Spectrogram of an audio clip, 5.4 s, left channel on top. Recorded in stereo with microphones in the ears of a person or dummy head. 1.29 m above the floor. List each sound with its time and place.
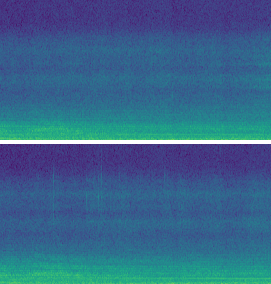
0.0 s an aircraft: 20° right (ahead or behind); by 5.4 s 25° right (ahead or behind)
